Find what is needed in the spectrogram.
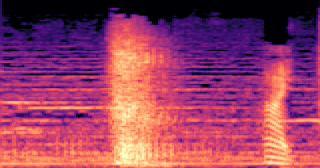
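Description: Soft film underscore with held tones, cut through about two-thirds of a second in by one short, loud lion vocal sound that falls in pitch. A man's voice starts a word near the end.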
